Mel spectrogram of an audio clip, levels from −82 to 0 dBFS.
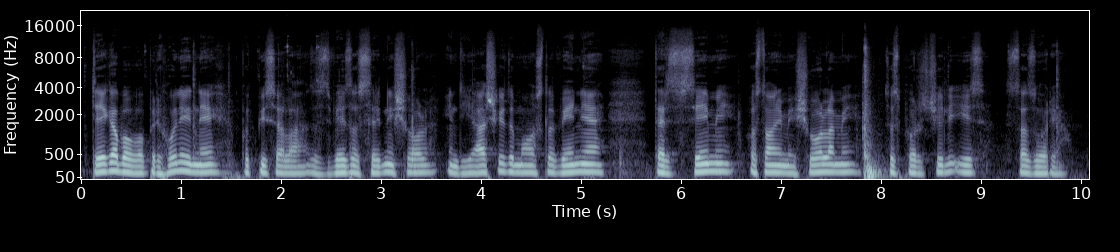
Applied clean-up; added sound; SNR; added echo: none; Slam / Car; 16 dB; none.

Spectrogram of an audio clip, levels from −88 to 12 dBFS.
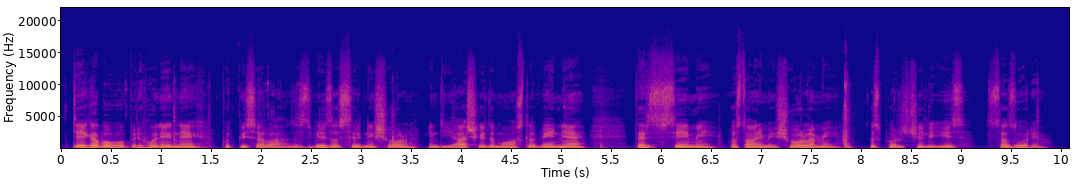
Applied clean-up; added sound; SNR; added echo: neural mask model RNNoise.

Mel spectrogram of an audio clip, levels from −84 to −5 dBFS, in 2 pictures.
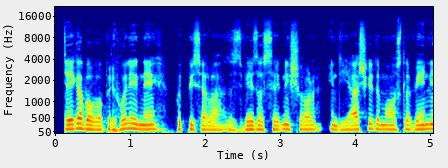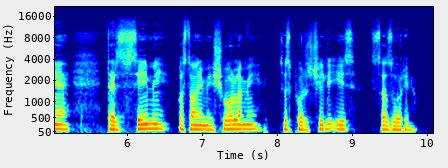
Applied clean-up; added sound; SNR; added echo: neural mask model DeepFilterNet 3.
